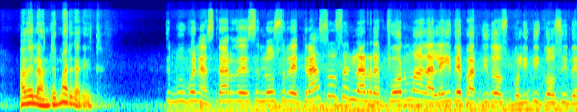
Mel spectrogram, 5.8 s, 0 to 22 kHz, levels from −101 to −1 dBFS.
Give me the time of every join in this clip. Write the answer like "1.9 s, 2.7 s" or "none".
1.7 s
